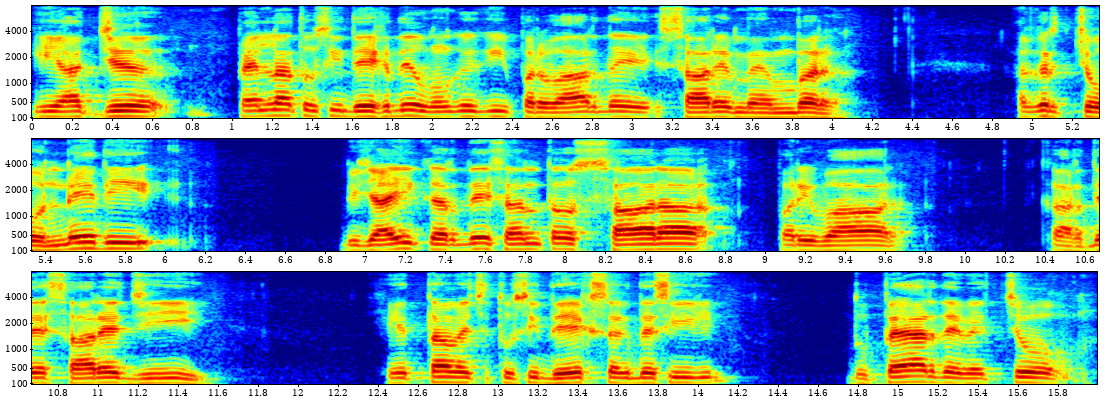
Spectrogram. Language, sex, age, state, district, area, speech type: Punjabi, male, 45-60, Punjab, Fazilka, rural, spontaneous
